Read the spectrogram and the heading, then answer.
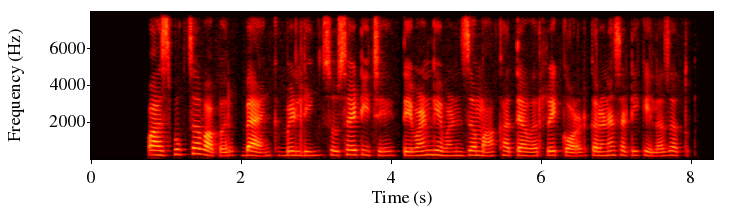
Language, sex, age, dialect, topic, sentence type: Marathi, female, 31-35, Northern Konkan, banking, statement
